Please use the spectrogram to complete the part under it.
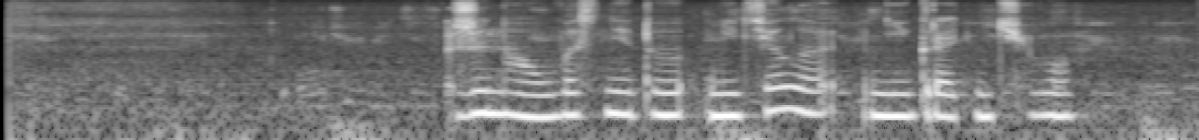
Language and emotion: Russian, neutral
